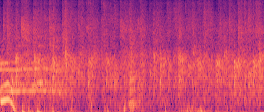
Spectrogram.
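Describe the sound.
Audience applause rolls on as a steady, dense patter of claps for about four seconds, with a brief rising whistle or cheer at the start and murmured voices mixed in.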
